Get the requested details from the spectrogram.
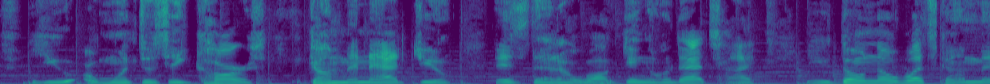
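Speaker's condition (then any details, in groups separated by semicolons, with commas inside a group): Ataxia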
